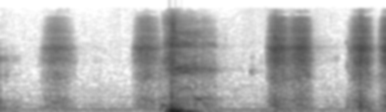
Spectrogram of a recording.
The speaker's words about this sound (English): Get those sniffs in for the sound mixing Oscar or sound editing. Fresh cut grass.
